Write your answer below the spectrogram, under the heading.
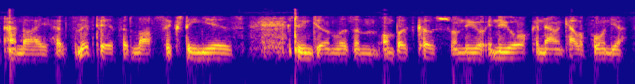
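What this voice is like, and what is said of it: British accent. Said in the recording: “the wonderful British accent.”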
